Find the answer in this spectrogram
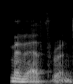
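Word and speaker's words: Manetheren: episode reaction that's why i know how to pronounce it now menethren so yeah it's i hope we get more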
